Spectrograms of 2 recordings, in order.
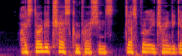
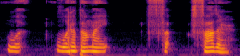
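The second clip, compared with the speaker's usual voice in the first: put-on halting, higher, tearful boy; holding back tears; 4 semitones higher than usual. A narrator's reading. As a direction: stammer it slowly, fighting tears. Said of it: "trying to hold back tears".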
